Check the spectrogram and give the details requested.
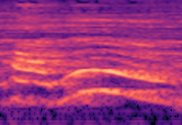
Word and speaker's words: Khnum: I am Khnum, that's K-H-N-U-M. The H is silent.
